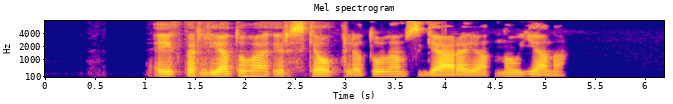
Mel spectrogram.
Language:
Lithuanian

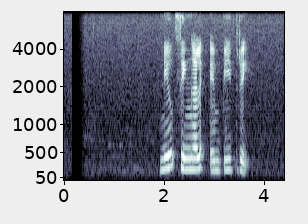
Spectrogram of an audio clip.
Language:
Sinhala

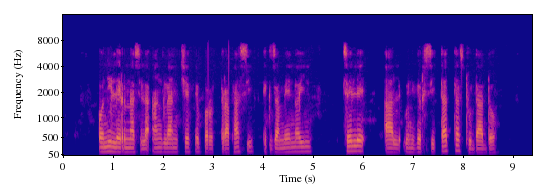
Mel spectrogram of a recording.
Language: Esperanto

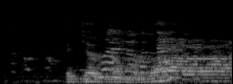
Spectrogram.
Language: Loarki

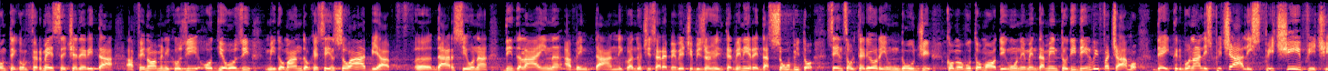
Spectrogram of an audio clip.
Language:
Italian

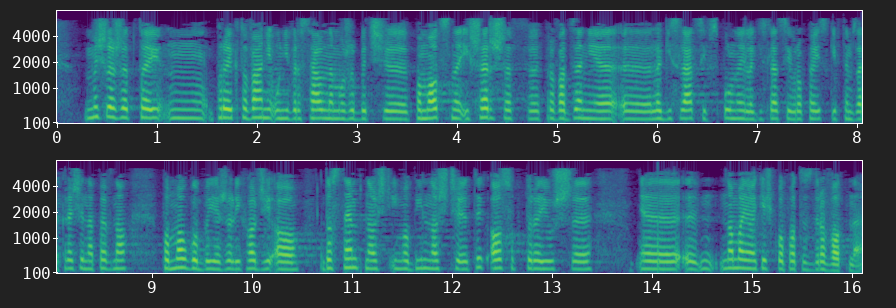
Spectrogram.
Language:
Polish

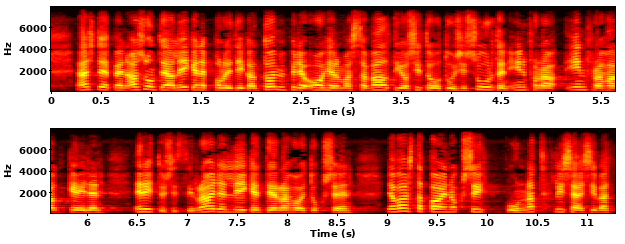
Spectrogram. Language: Finnish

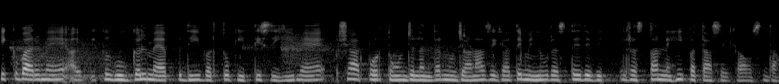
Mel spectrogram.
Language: Punjabi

